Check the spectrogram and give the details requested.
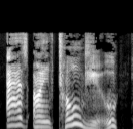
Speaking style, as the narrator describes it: he said through gritted teeth

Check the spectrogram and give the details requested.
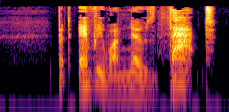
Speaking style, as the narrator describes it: said Hermione in a loud whisper

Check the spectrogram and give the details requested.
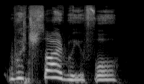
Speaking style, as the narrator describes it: gasped

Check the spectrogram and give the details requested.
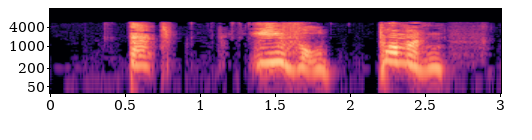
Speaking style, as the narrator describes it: gasped Hermione, who seemed to be having difficulty talking due to rage

